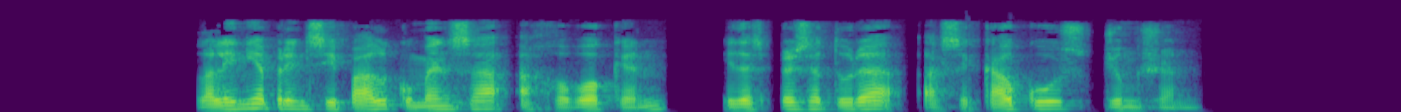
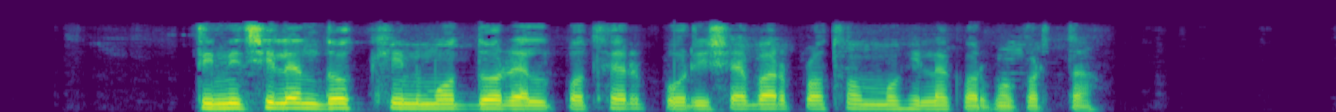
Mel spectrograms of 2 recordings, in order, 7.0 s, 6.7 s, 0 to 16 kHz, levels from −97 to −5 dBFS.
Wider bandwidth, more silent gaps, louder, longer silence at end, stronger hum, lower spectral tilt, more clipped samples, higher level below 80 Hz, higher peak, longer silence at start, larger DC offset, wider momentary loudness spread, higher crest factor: about the same, 8.2 kHz vs 7.8 kHz; first, 3.39-3.62 s vs none; second, -25 LUFS vs -17 LUFS; second, 1.05 s vs 1.2 s; neither; about the same, -4 dB/octave vs -4.5 dB/octave; neither; second, -64 dBFS vs -58 dBFS; second, -6 dBFS vs -2 dBFS; about the same, 1 s vs 1 s; neither; second, 9 LU vs 12 LU; about the same, 20 dB vs 18 dB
